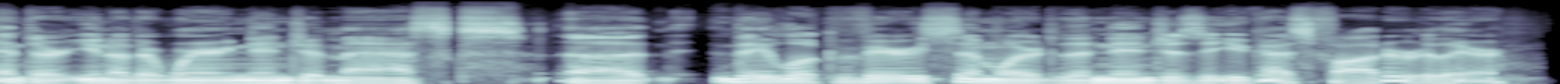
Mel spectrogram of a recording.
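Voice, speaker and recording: A man's voice: lowish voice, steady tone, a little fast, dry recording, clean studio sound. A young man narrating a tabletop game as game master, casual and loose with fillers.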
